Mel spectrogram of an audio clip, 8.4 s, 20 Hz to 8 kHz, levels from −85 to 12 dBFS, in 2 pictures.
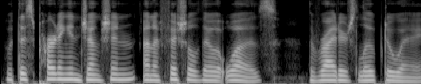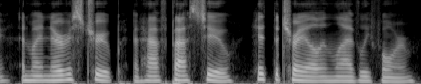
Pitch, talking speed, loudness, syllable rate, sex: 160 Hz, 185 wpm, -18 LUFS, 5.0 syllables/s, female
